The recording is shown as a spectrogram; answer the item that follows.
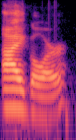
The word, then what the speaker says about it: Igor: correcting him about that it's not pronounced Igor it's pronounced Igor and then he says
